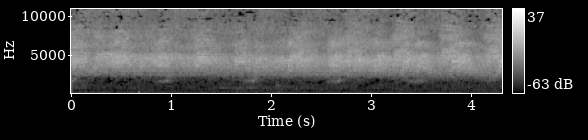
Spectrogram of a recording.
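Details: Shrill, seamless cicada drone from a garden in Seoul, Korea, in summer, high and buzzy with slow waves of loudness, a few soft low thumps in the background.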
